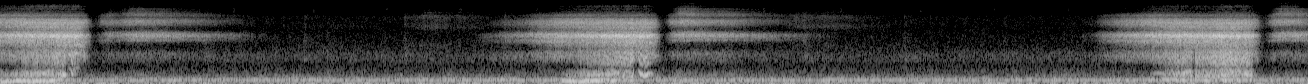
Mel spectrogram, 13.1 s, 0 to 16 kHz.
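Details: Acorn, a senior pit bull aged 14 and rescued from the Cuyahoga County Animal Shelter, sleeps deeply while snoring. Rough, swelling snores end abruptly about every six seconds, separated by soft, airy breathing.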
